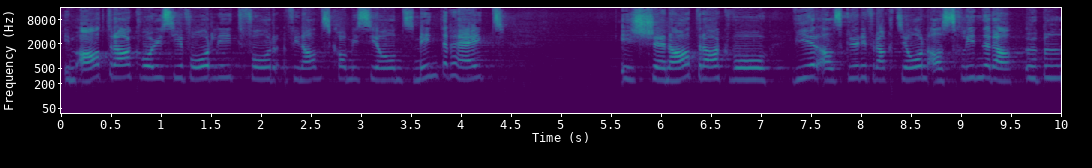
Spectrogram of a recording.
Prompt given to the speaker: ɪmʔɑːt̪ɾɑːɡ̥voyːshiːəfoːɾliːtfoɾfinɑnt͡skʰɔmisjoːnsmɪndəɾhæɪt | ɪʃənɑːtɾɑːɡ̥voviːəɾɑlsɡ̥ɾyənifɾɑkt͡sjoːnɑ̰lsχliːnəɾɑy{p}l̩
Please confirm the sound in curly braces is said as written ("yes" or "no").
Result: no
